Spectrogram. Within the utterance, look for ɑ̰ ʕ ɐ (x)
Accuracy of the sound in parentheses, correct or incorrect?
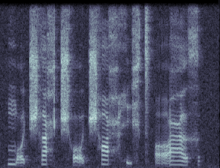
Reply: correct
